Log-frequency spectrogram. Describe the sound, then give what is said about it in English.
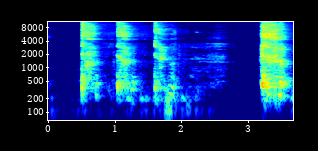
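Someone coughs hard three times in quick succession, then after a short pause gives one more harsh, throaty cough, clearing something stuck in their throat. No talking. “sorry something something's stuck in my throat”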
